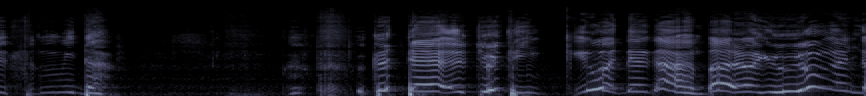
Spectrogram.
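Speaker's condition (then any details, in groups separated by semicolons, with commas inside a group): Brain lesion disability grade 1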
